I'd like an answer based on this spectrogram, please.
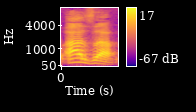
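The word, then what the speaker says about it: עזה: How do you say Gaza in Hebrew? Aza.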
